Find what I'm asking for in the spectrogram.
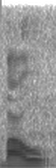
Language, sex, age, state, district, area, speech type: Assamese, male, 18-30, Assam, Sonitpur, urban, read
